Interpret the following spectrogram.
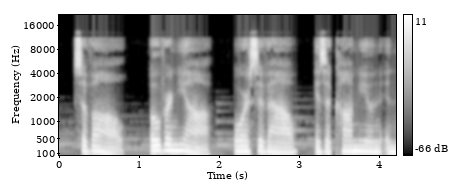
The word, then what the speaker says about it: Orcival: glass windows Our Lady of oral oral French pronunciation saal overa oral is a commune in the Pu de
